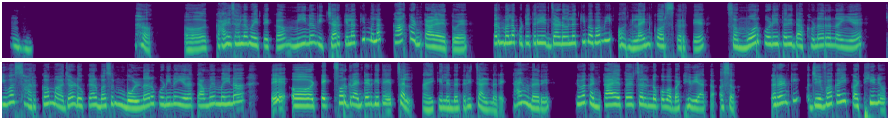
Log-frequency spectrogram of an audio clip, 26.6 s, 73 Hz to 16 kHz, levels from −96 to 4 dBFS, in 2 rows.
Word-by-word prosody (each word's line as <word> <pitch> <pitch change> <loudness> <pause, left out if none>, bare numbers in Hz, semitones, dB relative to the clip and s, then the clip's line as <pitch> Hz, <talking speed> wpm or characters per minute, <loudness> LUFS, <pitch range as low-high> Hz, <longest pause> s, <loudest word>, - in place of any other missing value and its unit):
हं, 235 - -5
हं. 175 -2 -8 1.6
हां. - - -4 0.5
अ, 170 +3 -3 0.2
काय 245 +3 0
झालं 290 +1 +1
माहिती 255 -5 0
आहे 225 - +1
का? 215 +2 -2
मी 260 +3 -1
ना, 320 +2 -1
विचार 245 +1 0
केला 300 +2 0
की 445 - +3
मला 395 0 +4 0.2
का 340 +2 +3
कंटाळा 245 - +2
येतो 185 -2 -3
आहे? 170 0 -1 0.4
तर 300 - +3
मला 320 0 +3
कुठेतरी 310 +1 -1
एक 305 - 0
जाणवलं 295 +1 +2
की 345 - -2
बाबा 325 -2 +2
मी 400 +1 +4
ऑनलाईन 215 0 -1
कोर्स 240 -3 -2
करते 195 -3 -5
आहे. 200 - -2 0.4
समोर 225 +7 +2
कोणीतरी 285 -1 0
दाखवणारं 250 +1 -2
नाही 215 -4 -2
आहे 235 +5 -2 0.4
किंवा 295 +5 +1
सारखं 280 -2 -2
माझ्या 245 -1 +1
डोक्यावर 255 0 +1
बसून 255 +3 0
बोलणारं 205 +6 +4
कोणी 275 0 0
नाही 280 -2 0
आहे. 245 0 +2
त्यामुळे 245 +4 +1
मी 285 0 +2
ना, 335 +5 +1 0.4
ते 470 - +6 0.2
अ, 240 0 +6
टेक 245 -1 +5
फोर 315 0 +3
ग्रांटेड 275 +1 +3
घेते. 280 - 0
चल - - +3 0.2
नाही 170 -1 -1
केलं 200 -2 -1
ना, 190 - +1
तरी 220 +4 -2
चालणार 165 -5 -2
आहे, - - -8
काय 290 +6 0
होणार 200 - +2
आहे? 175 - -2 0.4
तेव्हा 290 +3 +3
कंटाळा 260 +1 +4
येतो 270 +1 +2
आहे, 270 - +4
"चल 275 -3 +2
नको 230 -2 0
बाबा, 190 -3 +1
ठेवुया 200 -5 +1
आता," 175 - -10
असं. 215 - -2 0.6
कारण 295 +5 +4
की 400 - -1 0.2
जेव्हा 245 +3 +4
काही 350 +3 +4
कठीण 300 +6 +2
255 Hz, 180 wpm, -24 LUFS, 220-290 Hz, 1.6 s, ते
